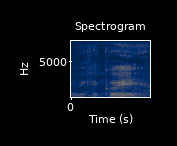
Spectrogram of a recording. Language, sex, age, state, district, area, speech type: Assamese, male, 60+, Assam, Dhemaji, urban, spontaneous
